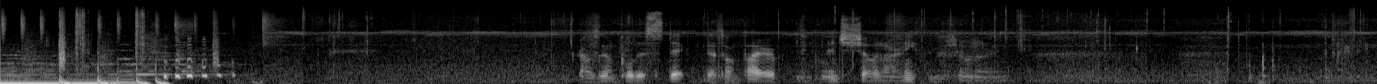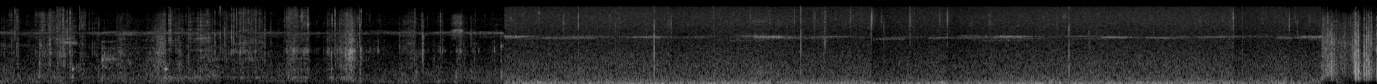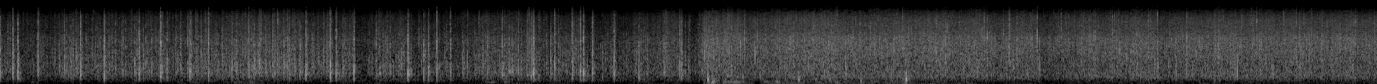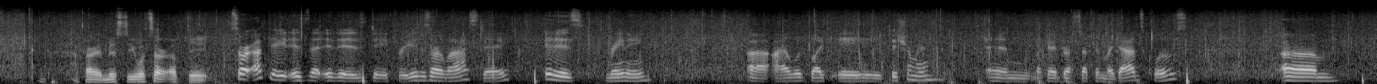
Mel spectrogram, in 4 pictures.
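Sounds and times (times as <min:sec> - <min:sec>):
campfire crackling: 0:00.0 - 0:55.0
rain falling on a tarp: 0:03.0 - 0:55.0.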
